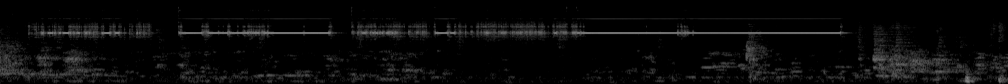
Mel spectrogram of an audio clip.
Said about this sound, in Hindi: जब करंट कंटिन्यूसली फ्लो होगा तब यहाँ बीप की साउंड आएगी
